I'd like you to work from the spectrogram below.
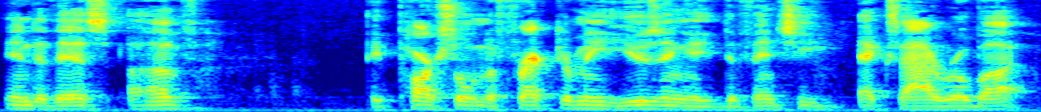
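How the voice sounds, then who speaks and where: An American man giving a casual personal video update, talking in a plain, unhurried and somewhat halting way. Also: deep voice, flat delivery. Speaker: vlogger recovering from surgery. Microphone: camera on a stand with ring light.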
